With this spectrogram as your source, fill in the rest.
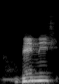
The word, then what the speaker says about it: wenn: ভেন, ভেন, Wenn, sorry, এটা এখনো ভেন, ঠিক হচ্ছে না। ঠিক আছে। Wenn বলেন।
